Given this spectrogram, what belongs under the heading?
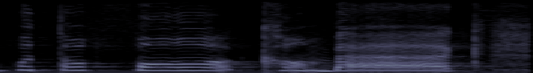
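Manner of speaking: high-pitched mock yell, volume held back; retold yelling. Yelling after the driver leaving with her bag, mock yell. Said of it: "so I'm yelling".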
